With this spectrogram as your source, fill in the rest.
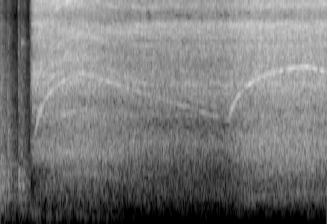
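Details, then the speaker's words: Old Proven Special corded drill spinning up with a raspy high whine that wavers and rises; bearings starting to get noisy and dry, needing oil. "That sounds pretty good as is. Sounds like it could use a little bit of oil."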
